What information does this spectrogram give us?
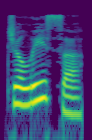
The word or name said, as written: julisa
